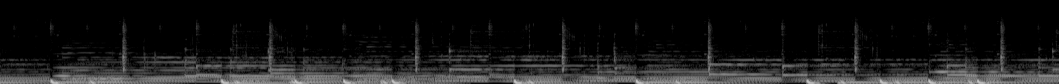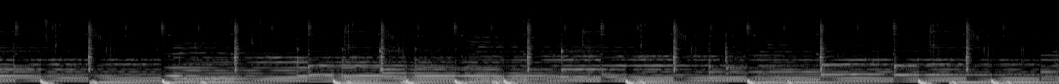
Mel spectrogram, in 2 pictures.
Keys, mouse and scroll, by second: 0.9 z, 3.5 g, 4.2 ctrl+click, 5.4 g, 6.6 ctrl+click, 8.0 g, 8.8 ctrl+click, 9.4 z, 12.2 z, 15.2 g, 16.7 ctrl+click, 18.5 g, 19.7 ctrl+click, 20.2 z, 20.7 z.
